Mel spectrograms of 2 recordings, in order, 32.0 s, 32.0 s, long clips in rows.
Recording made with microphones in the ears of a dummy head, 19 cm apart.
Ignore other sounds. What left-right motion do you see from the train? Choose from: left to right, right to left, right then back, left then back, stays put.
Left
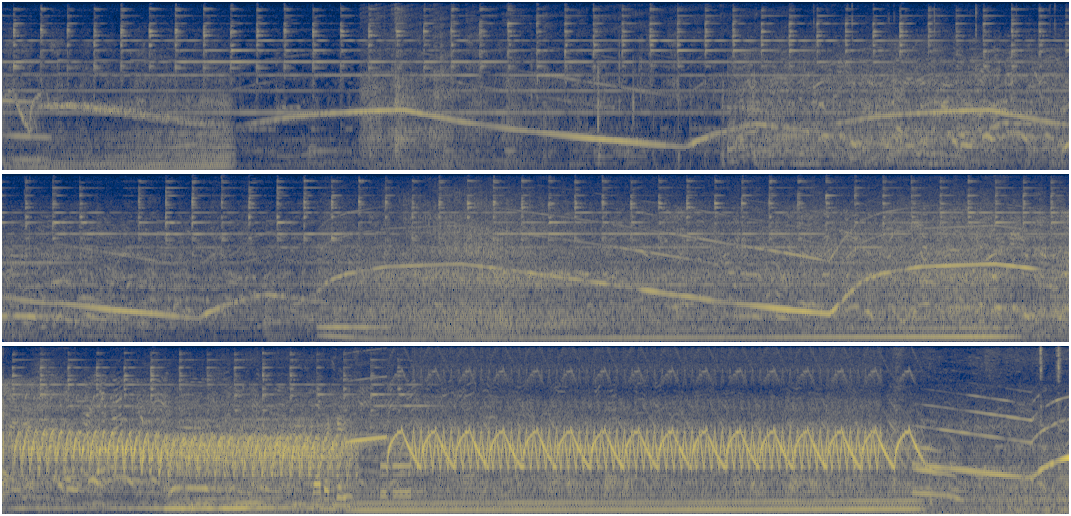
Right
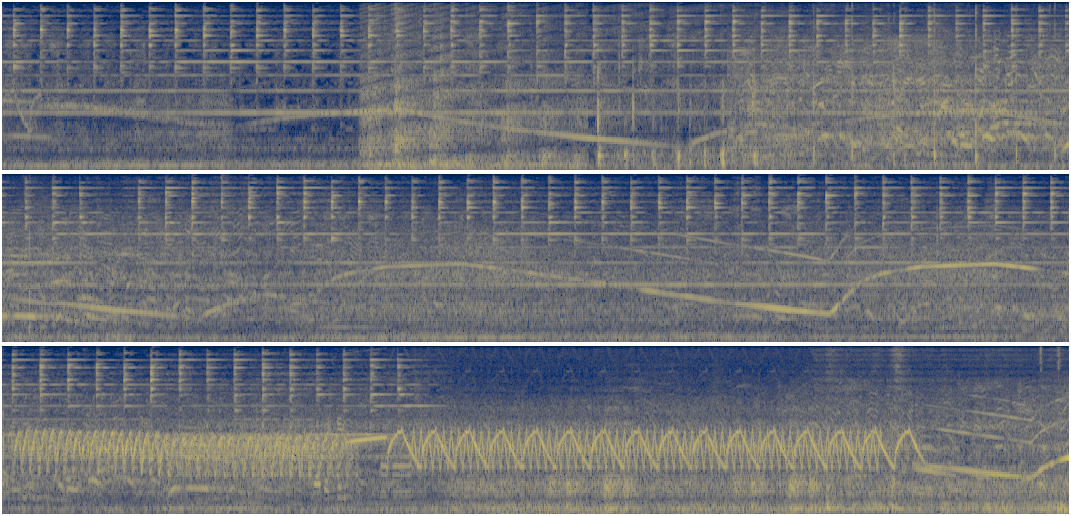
stays put.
